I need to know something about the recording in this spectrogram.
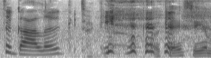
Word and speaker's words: Tagalog: so do you speak is it Tagalog it's pronounced Tagalog okay see I'm not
